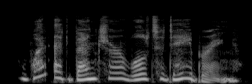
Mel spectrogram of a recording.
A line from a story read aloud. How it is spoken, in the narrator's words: murmured to herself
